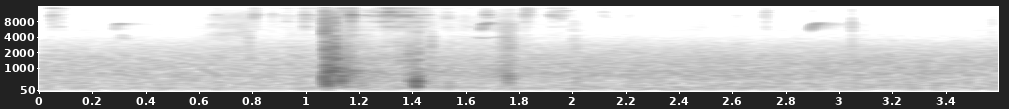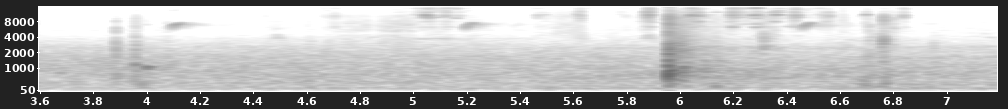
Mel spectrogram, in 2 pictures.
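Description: An axe splits wood with sharp cracks.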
